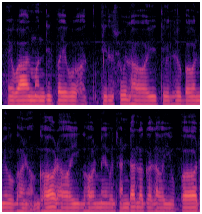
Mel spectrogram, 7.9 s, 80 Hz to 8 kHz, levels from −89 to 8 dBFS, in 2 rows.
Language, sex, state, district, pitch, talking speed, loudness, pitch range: Bajjika, male, Bihar, Vaishali, 110 Hz, 165 wpm, -31 LUFS, 110-115 Hz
